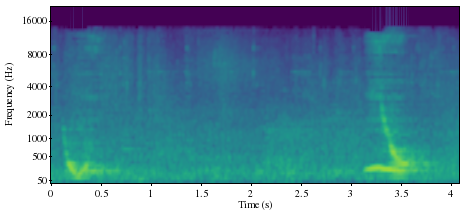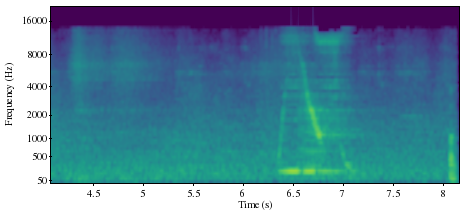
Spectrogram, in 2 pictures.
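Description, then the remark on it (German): Three electronic tones, a sonification of a flickering light, sweep steeply downward in a whooping glide, spaced roughly three seconds apart, each loud and brief against a faint hiss, with no talking. “Ist das dein Hui, Hui, Hui? Das, das eine, eine Repräsentation des Flackerns.”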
